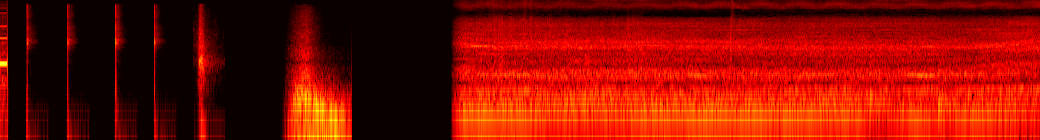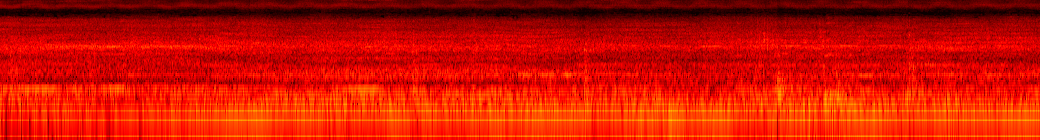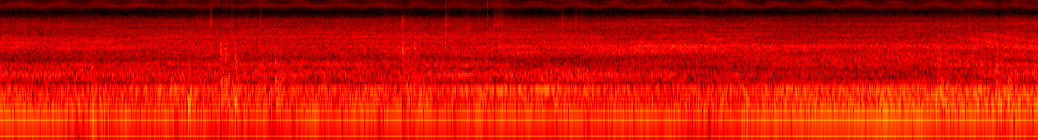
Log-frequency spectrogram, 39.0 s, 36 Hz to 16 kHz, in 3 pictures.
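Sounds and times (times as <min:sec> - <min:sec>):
diesel engine droning: 0:05.7 - 0:38.9.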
